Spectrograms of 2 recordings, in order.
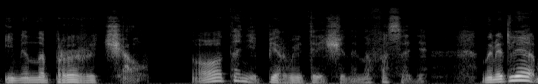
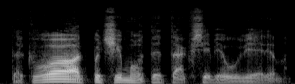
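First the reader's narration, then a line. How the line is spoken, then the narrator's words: Growling. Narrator (Russian): прорычал Позолот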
